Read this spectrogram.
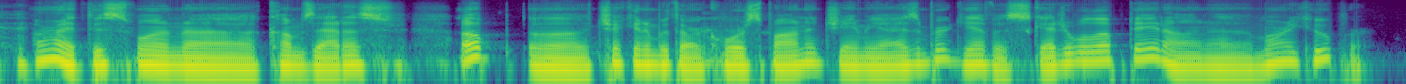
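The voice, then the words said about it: NPR radio host voice. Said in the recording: “in an NPR voice”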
